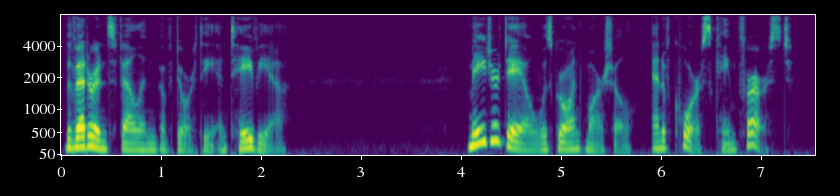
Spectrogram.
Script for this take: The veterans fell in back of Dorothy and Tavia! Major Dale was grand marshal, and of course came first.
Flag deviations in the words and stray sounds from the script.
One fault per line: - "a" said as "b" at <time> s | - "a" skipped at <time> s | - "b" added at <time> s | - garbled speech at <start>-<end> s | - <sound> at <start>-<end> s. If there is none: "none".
- "back" skipped at 0.9 s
